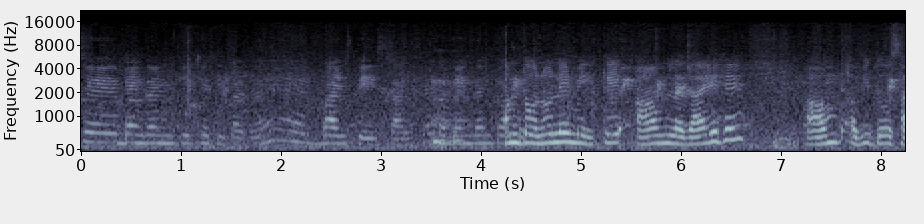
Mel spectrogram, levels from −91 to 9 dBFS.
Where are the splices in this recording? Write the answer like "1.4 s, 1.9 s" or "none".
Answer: 4.2 s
